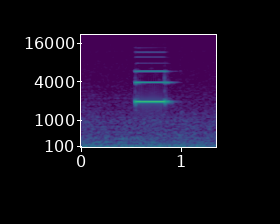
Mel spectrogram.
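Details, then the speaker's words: Board repair, continuity test on a shorted supply rail after cutting a chip's pin: one clean high beep about a third of a second. Short still present, so that chip isn't the cause. "nope it's not gone it's still here as you can hear so it's not that chip i guess"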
